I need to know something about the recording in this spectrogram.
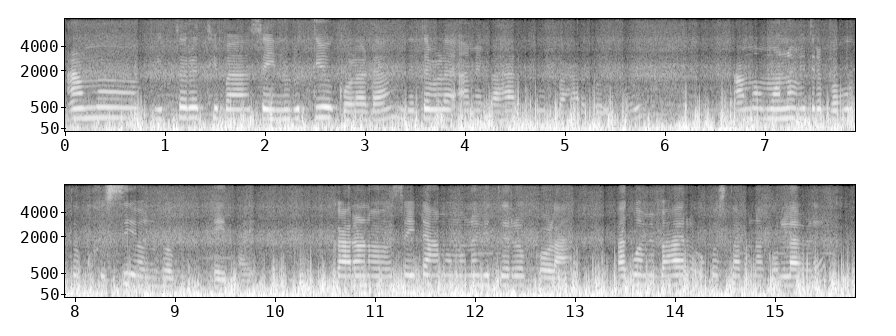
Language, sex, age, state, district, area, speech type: Odia, female, 30-45, Odisha, Koraput, urban, spontaneous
